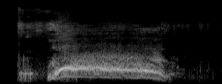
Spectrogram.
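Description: A man lets out one loud, sustained scream to scare off a bear while making himself big, lasting over a second and held at a steady, strained pitch after a brief breathy intake, then breaking off abruptly into faint hiss.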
